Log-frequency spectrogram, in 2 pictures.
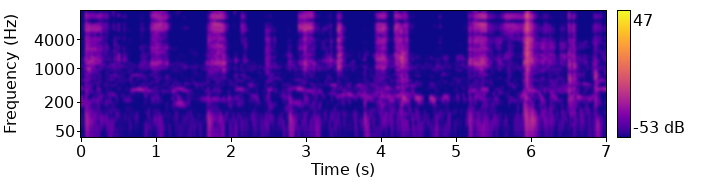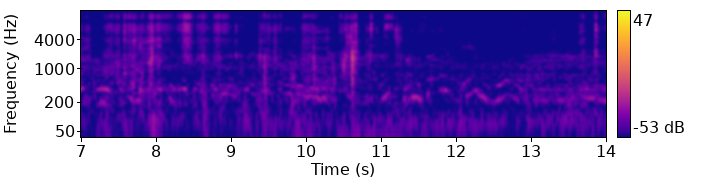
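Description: Short, irregular rasps of a Stampin' Up Snail adhesive tape runner being rolled along a card insert, mixed with the rustle and light taps of cardstock being handled and pressed down; the sharpest click comes about six seconds in.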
